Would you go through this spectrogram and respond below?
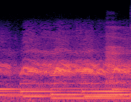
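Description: Crows caw harshly in a video game, several calls overlapping over a steady bed of ambient tones, close and clear.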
